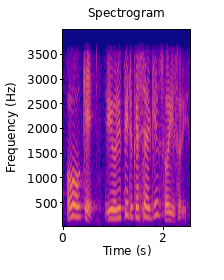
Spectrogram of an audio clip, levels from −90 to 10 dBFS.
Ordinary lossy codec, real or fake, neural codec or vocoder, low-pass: none; real; none; 3.6 kHz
